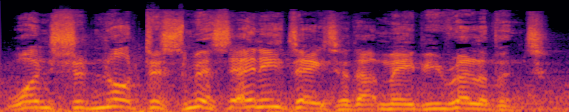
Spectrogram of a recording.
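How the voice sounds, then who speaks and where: A man's voice: high-pitched, lively intonation, fairly quick, noisy background. A man playing an eager, inquisitive sergeant of space soldiers in a video game, forthright and formal. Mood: curious, formal. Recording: loud music behind the voice.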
